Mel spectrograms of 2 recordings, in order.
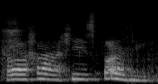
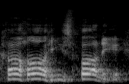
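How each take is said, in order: First: High-pitched frog puppet voice; Kermit the Frog. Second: Bad director impression, high and slow; badly faked voice, pitched well up and drawn out; George Lucas. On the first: Retold or imitated. Podcaster redoing the director as a puppet frog, high impression. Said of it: "I need to do Kermit the Frog". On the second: Podcaster mimicking a film director, bad impression. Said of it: "that's a bad George Lucas impression".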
